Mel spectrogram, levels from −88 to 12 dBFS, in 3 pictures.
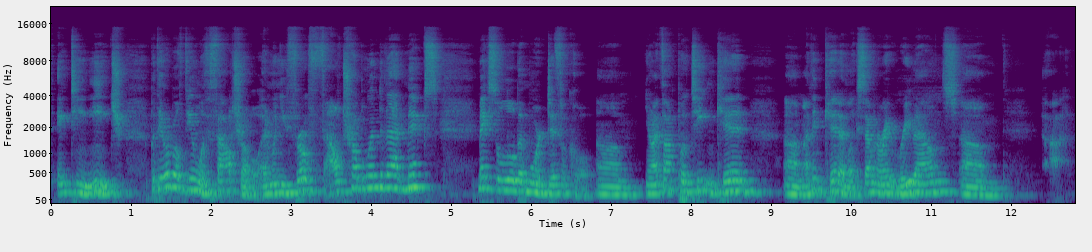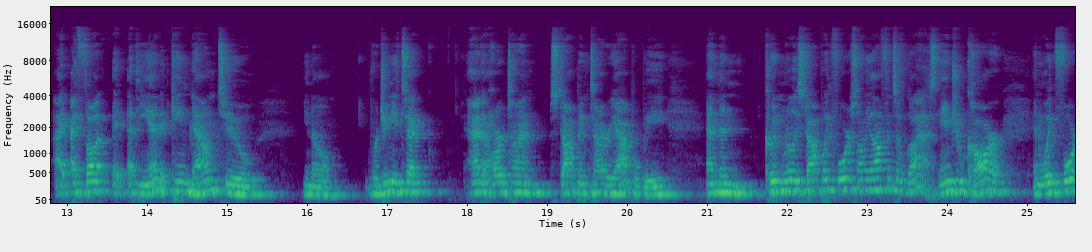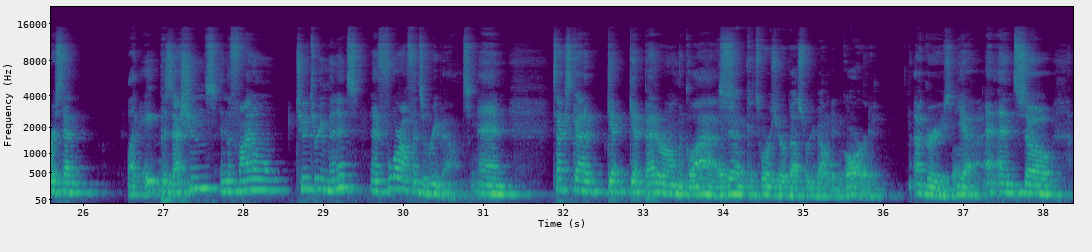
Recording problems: off-mic speech; far
room echo; slight; dies away in 0.4 s

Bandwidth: 15 kHz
